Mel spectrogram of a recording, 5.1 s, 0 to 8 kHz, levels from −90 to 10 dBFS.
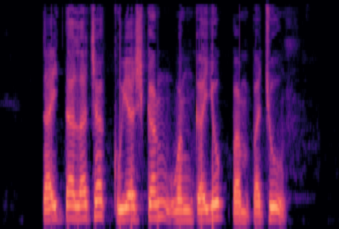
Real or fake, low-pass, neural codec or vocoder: real; 7.2 kHz; none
